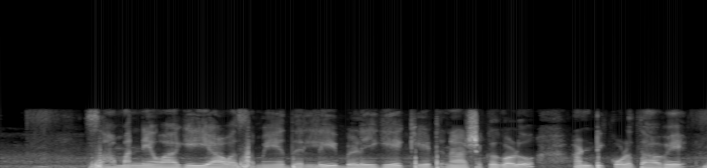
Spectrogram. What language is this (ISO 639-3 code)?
kan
